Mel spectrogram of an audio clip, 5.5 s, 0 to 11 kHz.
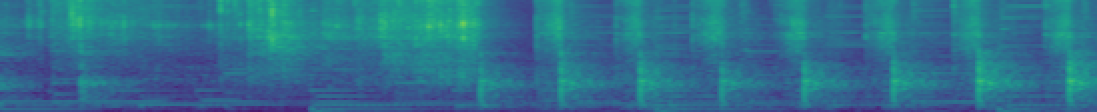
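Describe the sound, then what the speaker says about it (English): A large onion being chopped on a board: a quiet run of crisp, evenly spaced knife strikes picking up a steady rhythm, close and alone with faint cooking sizzle behind. "Chop 1 large onion,"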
